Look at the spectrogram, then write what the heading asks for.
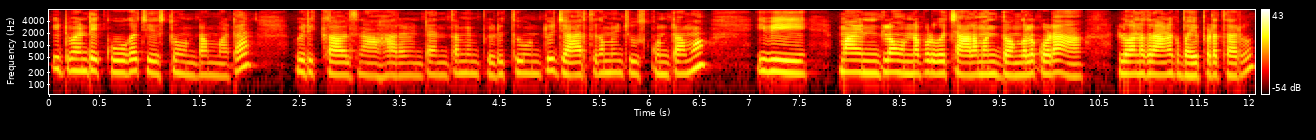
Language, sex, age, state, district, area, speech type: Telugu, female, 30-45, Andhra Pradesh, Guntur, urban, spontaneous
